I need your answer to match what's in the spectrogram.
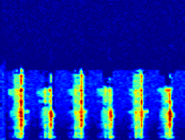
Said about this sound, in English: And the alarm bell, as always, brings to an end another interview show.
